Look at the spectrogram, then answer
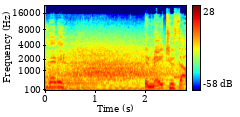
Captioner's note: cheering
